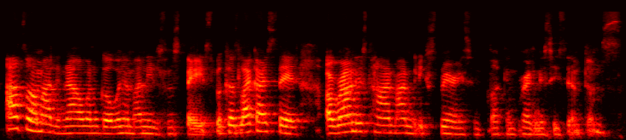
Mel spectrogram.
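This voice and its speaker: A young woman, telling a personal story to her viewers in a candid, animated, profane way. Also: medium pitch, fast, muffled recording. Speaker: vlogger. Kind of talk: storytime vlog.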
